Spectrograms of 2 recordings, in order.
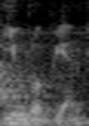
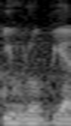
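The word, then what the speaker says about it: European: কারণ দেখো উচ্চারণটা, দেখো আবার উচ্চারণটা আবার ওয়াই ও ইউ এর মতো আসছে, তাই জন্য এখানে হি ইজ আ ইউরোপিয়ান হবে, এখানে অ্যান্সার হয়ে যাবে এ।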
